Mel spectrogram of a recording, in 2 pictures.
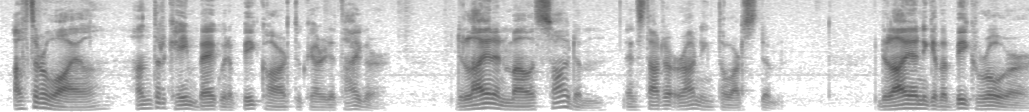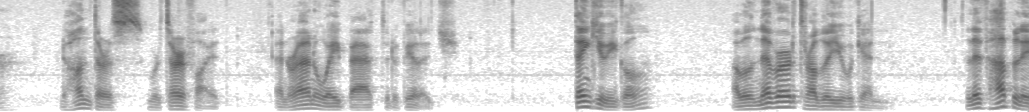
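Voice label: character English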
